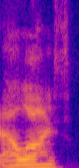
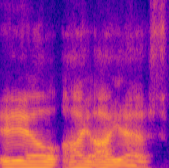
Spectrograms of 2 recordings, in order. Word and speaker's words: Ali'is: from Hawaii called the Allies? I'm not. No. I think it's AL. It might be ALIIS, but Ali'is. Pardon? Ali'is. Oh, is that how they pronounce it?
